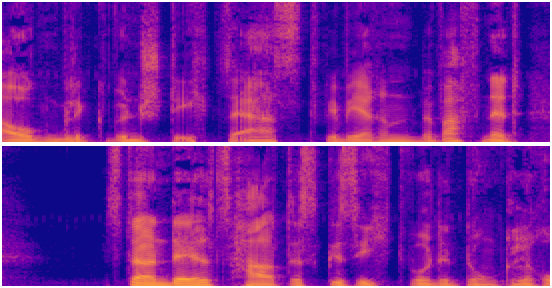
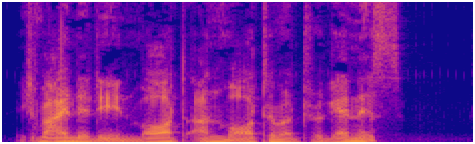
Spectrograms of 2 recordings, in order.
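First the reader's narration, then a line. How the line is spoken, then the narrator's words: Cold. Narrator (German): sagte Holmes kalt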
